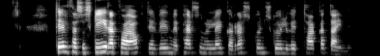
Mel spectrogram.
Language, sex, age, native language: Icelandic, female, 40-49, Icelandic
